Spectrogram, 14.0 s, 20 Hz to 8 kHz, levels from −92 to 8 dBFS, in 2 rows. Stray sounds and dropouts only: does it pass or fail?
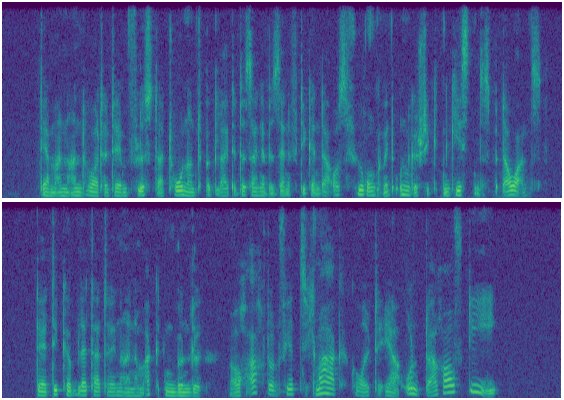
pass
